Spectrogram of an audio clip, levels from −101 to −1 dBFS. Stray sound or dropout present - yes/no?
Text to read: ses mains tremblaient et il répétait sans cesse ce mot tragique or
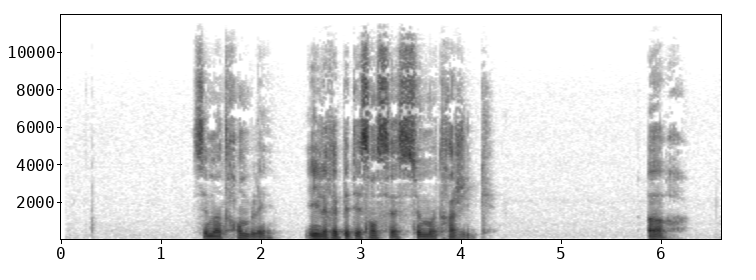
no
